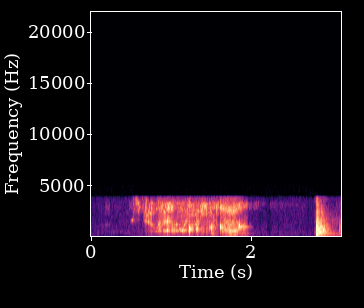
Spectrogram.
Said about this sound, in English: I say Ashe. I pour libation.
